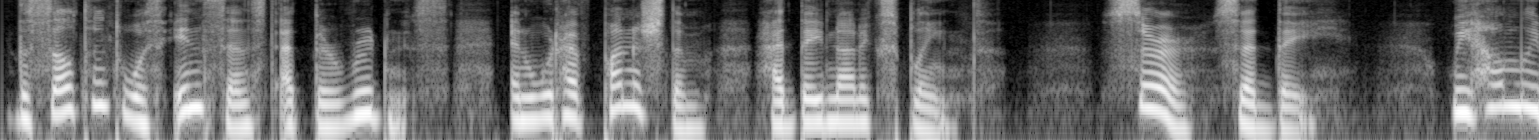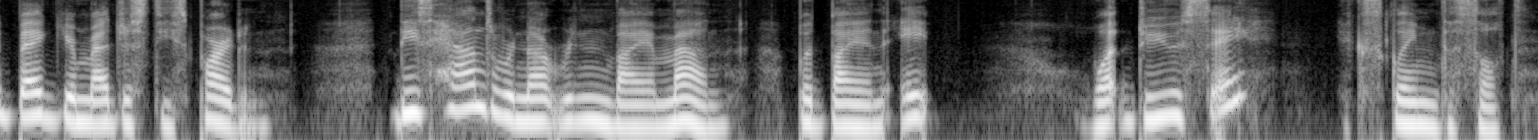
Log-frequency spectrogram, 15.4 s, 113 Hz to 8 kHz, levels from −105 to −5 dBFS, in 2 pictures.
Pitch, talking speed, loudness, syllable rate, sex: 210 Hz, 170 wpm, -18 LUFS, 5.6 syllables/s, female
